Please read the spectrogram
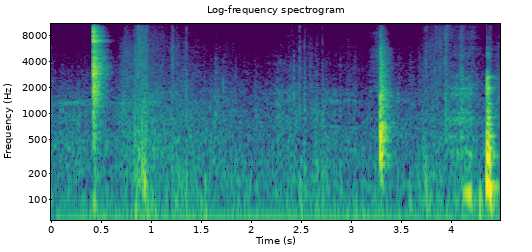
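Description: Quiet room tone in a small enclosed room, broken by two sharp clicks, about half a second in and again near the end, with a fainter click at about a second.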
